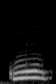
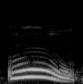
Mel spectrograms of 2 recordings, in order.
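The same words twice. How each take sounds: First: The vowel is held very briefly. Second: The vowel is drawn out at great length. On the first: "जैसे कू यानी ह्रस्व स्वर" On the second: "क्रमशः है ह्रस्व दीर्घ और प्लुत"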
